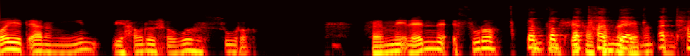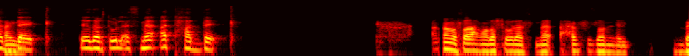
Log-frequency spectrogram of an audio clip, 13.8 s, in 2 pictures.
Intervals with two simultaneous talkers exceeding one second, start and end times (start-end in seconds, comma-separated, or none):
5.2-7.2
